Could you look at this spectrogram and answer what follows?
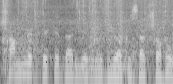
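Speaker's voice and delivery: plain reading voice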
